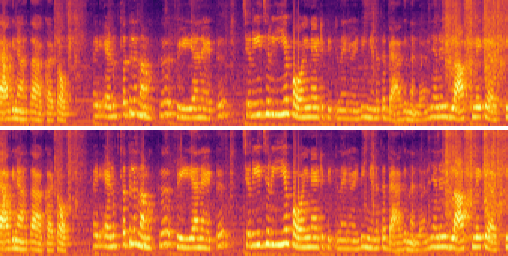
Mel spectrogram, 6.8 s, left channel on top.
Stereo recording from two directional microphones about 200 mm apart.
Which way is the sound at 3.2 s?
15° right (ahead or behind).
